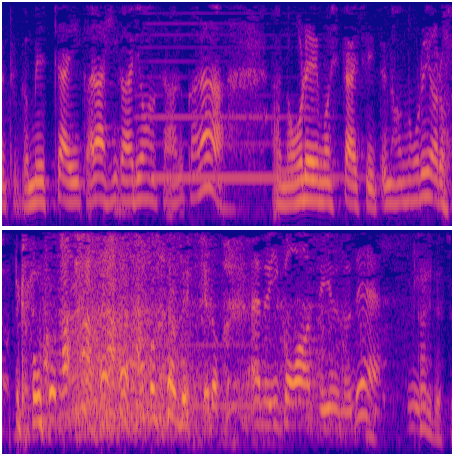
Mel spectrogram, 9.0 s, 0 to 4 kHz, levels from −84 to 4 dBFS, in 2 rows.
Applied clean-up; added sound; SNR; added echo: none; Wind instrument, woodwind instrument; 18 dB; none.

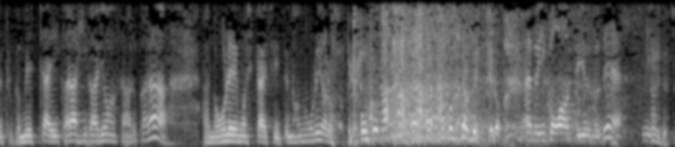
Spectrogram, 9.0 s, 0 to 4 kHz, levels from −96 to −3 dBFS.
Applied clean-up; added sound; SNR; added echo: none; none; none; none.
